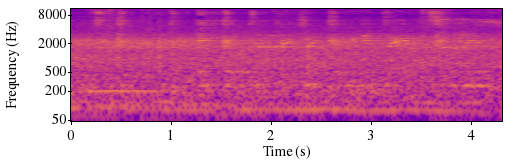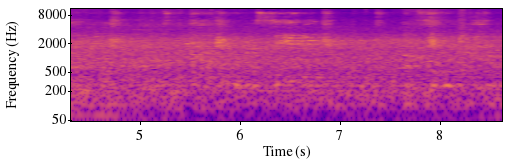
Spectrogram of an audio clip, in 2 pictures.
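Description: Busy street traffic, with an articulated city bus's engine giving a low rumble as it passes in the first half, easing after about four seconds. Music plays underneath.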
